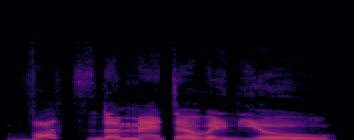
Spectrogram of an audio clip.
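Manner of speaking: high, slow, drawn-out furious shriek. A narrator's reading. Mikolka screams at the failing mare in fury. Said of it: "Mikolka shrieked in a fury".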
